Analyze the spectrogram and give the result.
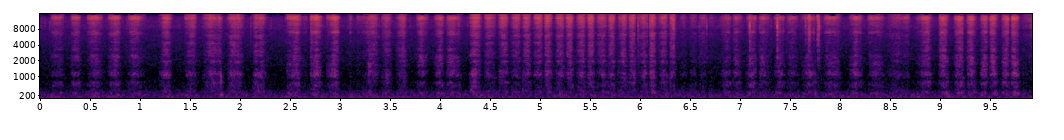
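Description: A wooden pencil tip scratches across a flat brown padded paper envelope, drawing small doodles near a drawn flower. The quiet, steady rasping strokes come in short overlapping bursts with a bright, papery scratch over a soft low rustle.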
